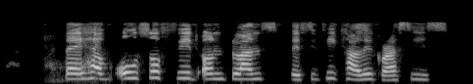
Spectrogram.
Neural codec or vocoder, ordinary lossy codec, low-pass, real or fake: none; Opus, 32 kbps; 7.2 kHz; real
